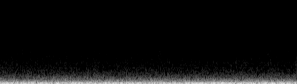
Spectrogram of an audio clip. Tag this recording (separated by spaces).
background noise ambient general-noise tv-noise ambience atmosphere white-noise background-sound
